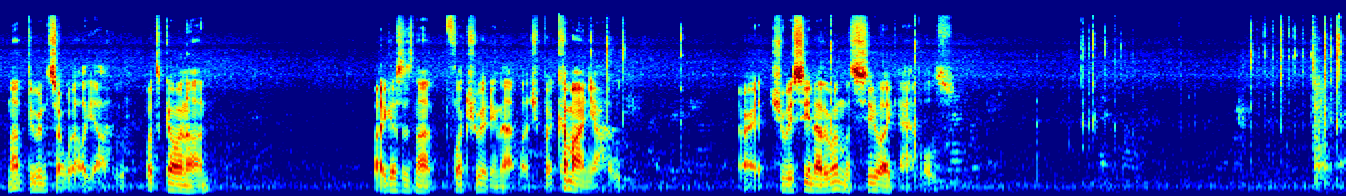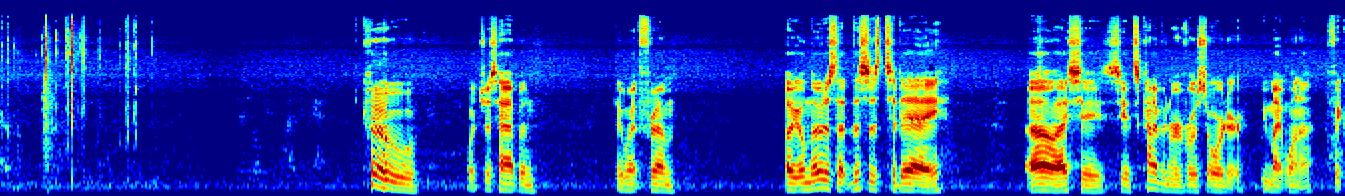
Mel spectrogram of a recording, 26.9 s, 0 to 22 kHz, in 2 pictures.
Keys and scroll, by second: 6.1 super+Tab, 13.9 super+s, 14.3 super+Tab, 14.8 super+r.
